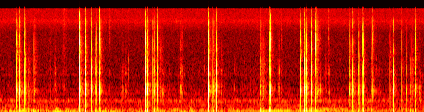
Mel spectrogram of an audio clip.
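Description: Long nails scratch the card cover of a spiral-bound paper weekly planner with metal binding, held in both hands. Short, dry scratching strokes come in about eight quick bursts, each a tight run of crisp clicks and rasps with a bright edge, over a soft low rumble.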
